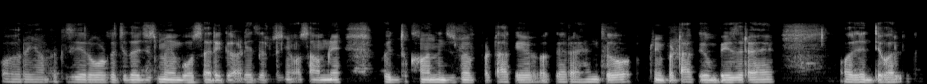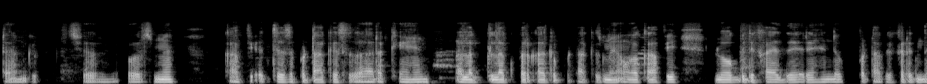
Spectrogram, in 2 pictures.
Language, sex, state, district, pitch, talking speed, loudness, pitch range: Hindi, male, Uttarakhand, Uttarkashi, 110 Hz, 205 wpm, -20 LUFS, 110-115 Hz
